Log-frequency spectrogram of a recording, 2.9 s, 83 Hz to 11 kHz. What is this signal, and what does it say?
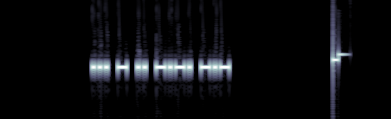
Morse code, heard as a keyed tone, about 53 wpm, 700 Hz. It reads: STICK
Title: Sentences from Top 1200 Words - New Word Drill Alt - 50wpm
